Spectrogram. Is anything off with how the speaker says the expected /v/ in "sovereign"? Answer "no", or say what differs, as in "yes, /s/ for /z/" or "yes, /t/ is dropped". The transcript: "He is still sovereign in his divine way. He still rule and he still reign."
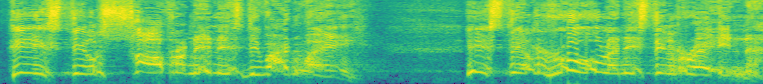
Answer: no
